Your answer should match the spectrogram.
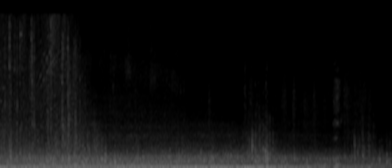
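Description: A Bombarda blasting spell goes off in Hogwarts Legacy, a loud rumbling explosion that starts at full force and slowly decays across a few seconds, with a couple of crackling bursts inside the wash.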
